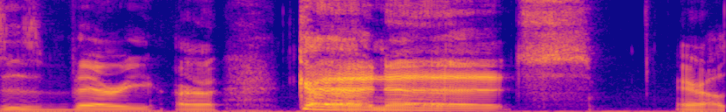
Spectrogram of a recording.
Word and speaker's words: Goenitz: Goenitz is very, Goenitz! Here, I'll say it the way his name's supposed to be pronounced one time.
